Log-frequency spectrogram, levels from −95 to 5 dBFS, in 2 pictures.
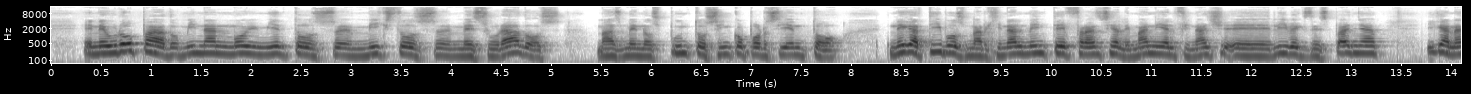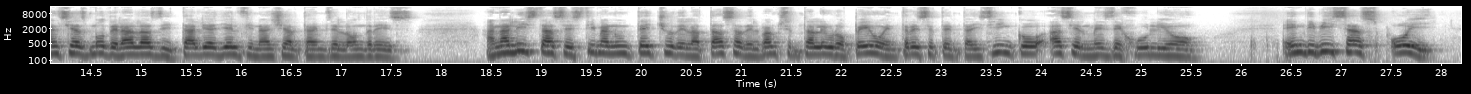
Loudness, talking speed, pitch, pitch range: -27 LUFS, 110 wpm, 175 Hz, 150-195 Hz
